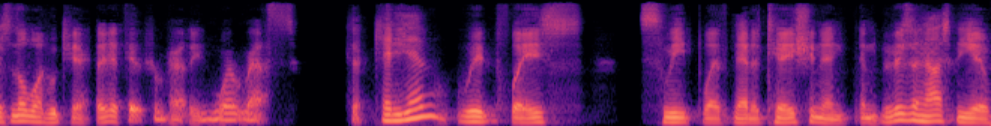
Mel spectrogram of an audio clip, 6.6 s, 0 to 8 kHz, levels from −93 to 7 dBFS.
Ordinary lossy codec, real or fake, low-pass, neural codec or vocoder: MP3, 48 kbps; fake; 7.2 kHz; codec, 16 kHz, 0.5 kbps, FreqCodec, larger model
